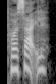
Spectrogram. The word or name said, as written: påsejle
